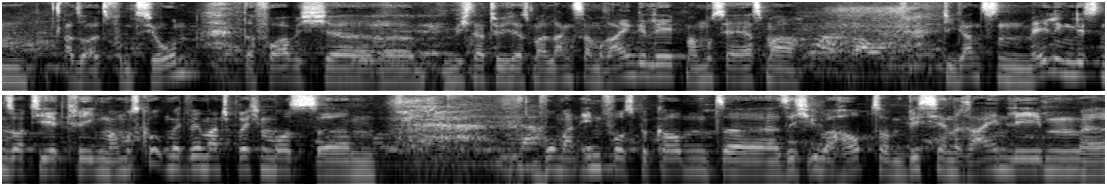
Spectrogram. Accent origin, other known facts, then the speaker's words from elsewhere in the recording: Dortmund, North Rhine-Westphalia, Germany; beim Kreisparteitag in Dortmund bin ich als Dortmunder Pirat eigentlich immer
